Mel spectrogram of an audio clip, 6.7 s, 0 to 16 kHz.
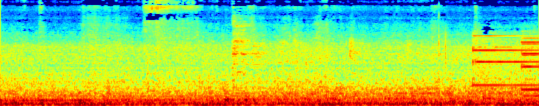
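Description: Running noise of an E257 series electric train heard from inside the car: a steady low rumble of wheels on rails. Near the end a melody of clear electronic tones begins.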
